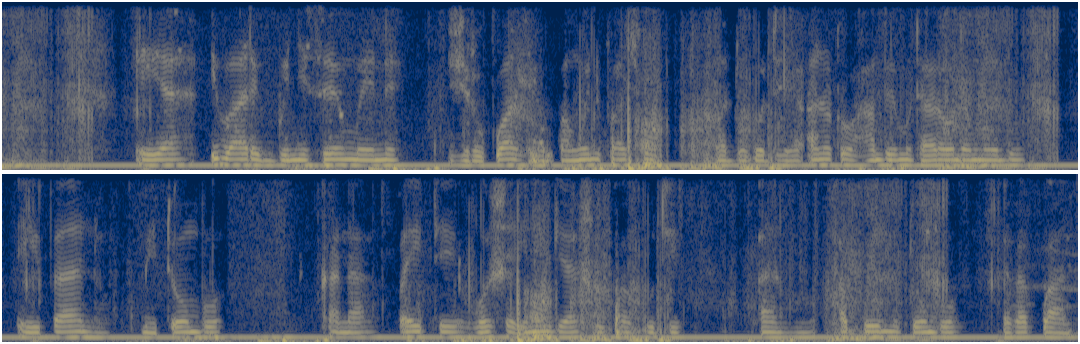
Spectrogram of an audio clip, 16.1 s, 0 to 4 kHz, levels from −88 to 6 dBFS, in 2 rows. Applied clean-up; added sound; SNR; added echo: none; Zipper (clothing); 0 dB; none.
